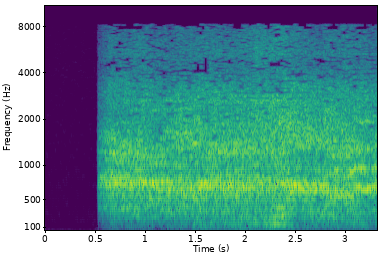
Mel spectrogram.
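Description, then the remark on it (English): A dense roar of a huge anti-government protest crowd in Belgrade, against mandatory COVID-19 mask orders, walking through a tunnel waving national flags and carrying a large banner; it starts abruptly after a brief silence and holds steady and loud, overlapping shouting and chanting voices with no single speaker standing out. “Here you see a massive crowd walking through a tunnel, waving their national flags, carrying a large banner.”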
